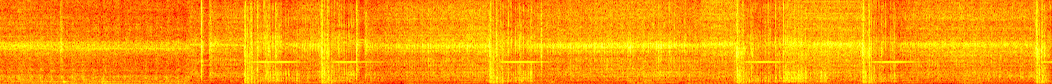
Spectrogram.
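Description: Helicopter engine and rotor noise running steadily, broken by a string of irregularly spaced sharp cracks, the loudest about five and a half seconds in: shots fired from the helicopter.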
